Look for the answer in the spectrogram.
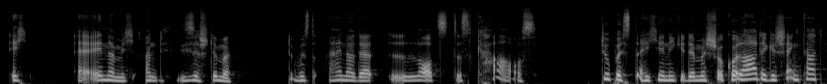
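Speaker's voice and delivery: put-on high, rising frightened boy; frightened recognition. A narrator's reading. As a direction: gasp it out in alarm. Neville gasps, recognizing the voice.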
